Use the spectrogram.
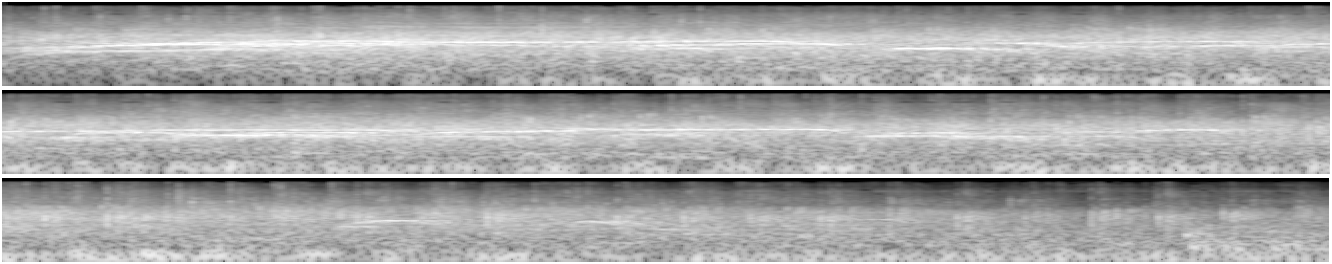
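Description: An audience at the World Choir Games gives sustained, dense applause to welcome a junior high school choir from Taiwan, loud at first and slowly thinning toward the end, with faint cheering mixed in.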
